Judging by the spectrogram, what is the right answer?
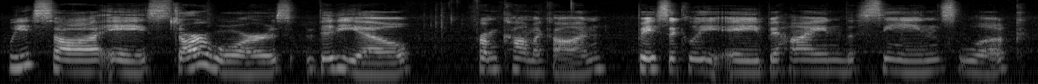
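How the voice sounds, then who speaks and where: A woman's voice: lowish voice, slow pace, pushed and bright, a little hiss or hum. A woman co-hosting a podcast in a casual, conversational style. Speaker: podcast co-host. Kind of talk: casual chat.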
